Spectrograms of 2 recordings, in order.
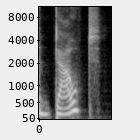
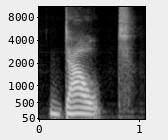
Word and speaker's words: doubt: The B is completely silent and the vowel sound is doubt. Doubt.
